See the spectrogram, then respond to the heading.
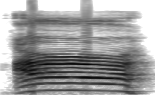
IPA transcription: ɜ:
